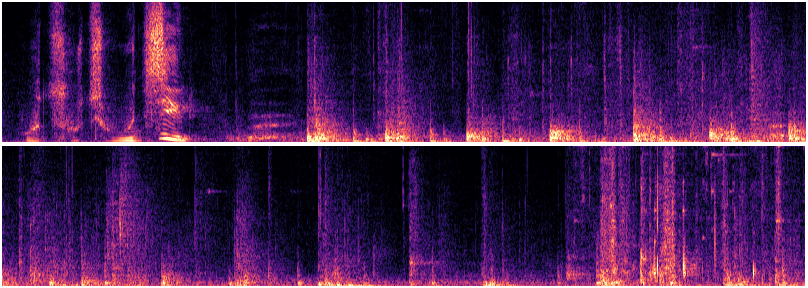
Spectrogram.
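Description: A young woman speaks firmly and clearly, close by.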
